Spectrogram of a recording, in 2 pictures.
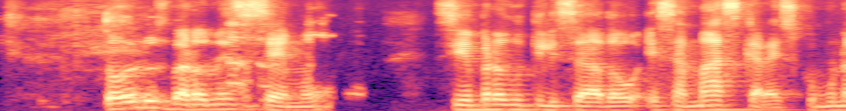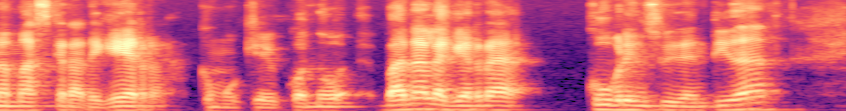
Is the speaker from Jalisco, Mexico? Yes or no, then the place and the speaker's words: no; Cancún, Quintana Roo, Mexico; now in Mexico City, Mexico; Yo cuando me mudé a México, de Cancún, yo soy de Cancún originalmente, me vine a México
